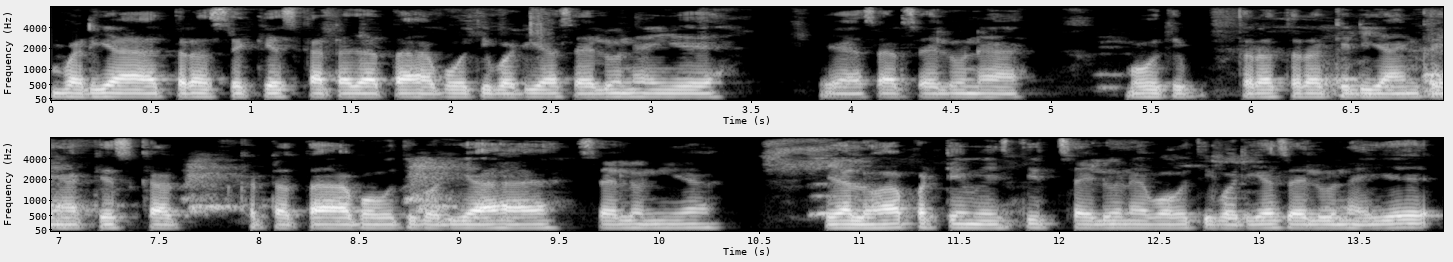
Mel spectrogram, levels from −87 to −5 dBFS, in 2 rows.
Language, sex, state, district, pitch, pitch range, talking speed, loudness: Hindi, male, Bihar, Sitamarhi, 115 Hz, 110-115 Hz, 205 wpm, -17 LUFS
